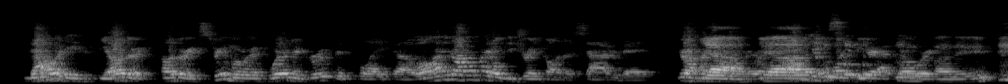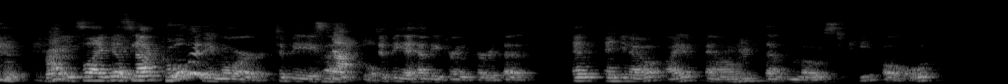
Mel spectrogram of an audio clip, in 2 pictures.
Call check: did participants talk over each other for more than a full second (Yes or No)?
Yes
